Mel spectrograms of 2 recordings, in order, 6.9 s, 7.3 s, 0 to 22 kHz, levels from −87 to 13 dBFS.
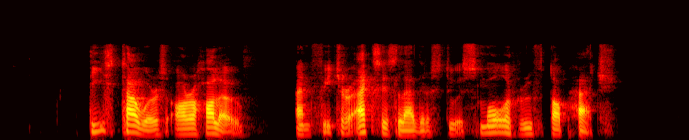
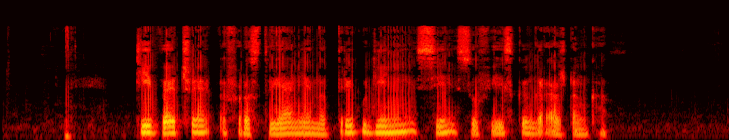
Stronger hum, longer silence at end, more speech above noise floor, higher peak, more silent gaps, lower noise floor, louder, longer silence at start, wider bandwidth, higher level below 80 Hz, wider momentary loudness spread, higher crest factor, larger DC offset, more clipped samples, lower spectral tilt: neither; second, 0.85 s vs 1.2 s; first, 59 dB vs 42 dB; first, -2 dBFS vs -8 dBFS; neither; first, -81 dBFS vs -70 dBFS; first, -22 LUFS vs -28 LUFS; first, 0.9 s vs 0.65 s; second, 7.2 kHz vs 11.5 kHz; second, -74 dBFS vs -56 dBFS; second, 17 LU vs 21 LU; about the same, 22 dB vs 20 dB; neither; neither; about the same, -6 dB/octave vs -5.5 dB/octave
